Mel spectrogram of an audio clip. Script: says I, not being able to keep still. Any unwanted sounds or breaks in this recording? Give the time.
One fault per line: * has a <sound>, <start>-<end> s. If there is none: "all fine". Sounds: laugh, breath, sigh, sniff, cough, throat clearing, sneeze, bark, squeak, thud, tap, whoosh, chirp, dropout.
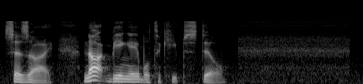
all fine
